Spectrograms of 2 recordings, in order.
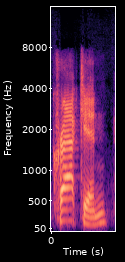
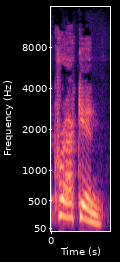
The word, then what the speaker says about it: Kraken: as, this is the way I'm going to pronounce it, Kraken, filed suit against several anonymous reviewers seeking to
